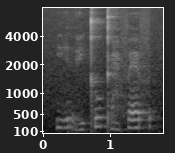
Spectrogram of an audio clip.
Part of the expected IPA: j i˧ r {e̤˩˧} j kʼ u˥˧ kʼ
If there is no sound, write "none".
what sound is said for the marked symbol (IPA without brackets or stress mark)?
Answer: e̤˩˧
